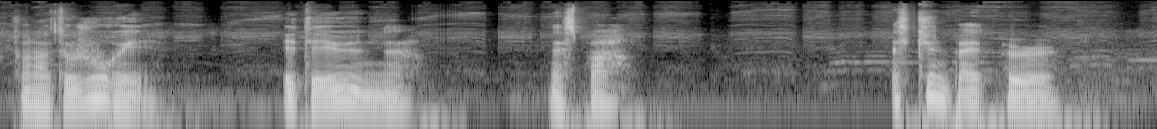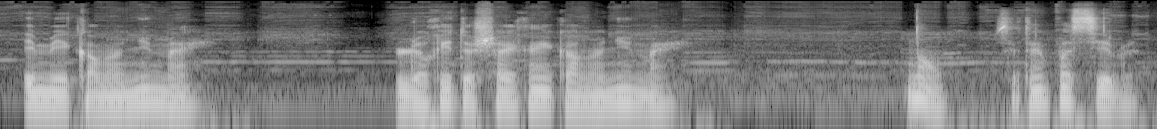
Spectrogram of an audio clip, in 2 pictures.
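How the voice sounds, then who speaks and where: A man's voice: on the low side, unhurried, long pauses, mellow, faint music behind, close to an everyday voice. A man voicing a cruel mocking inner voice. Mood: taunting.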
